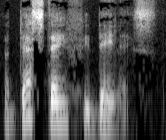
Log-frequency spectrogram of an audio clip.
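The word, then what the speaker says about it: Adeste Fideles: Originally in Latin, the title of the song was Adeste Fidelis. That's Adeste Fidelis. That was the Latin pronunciation when the song was written by John Wade.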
